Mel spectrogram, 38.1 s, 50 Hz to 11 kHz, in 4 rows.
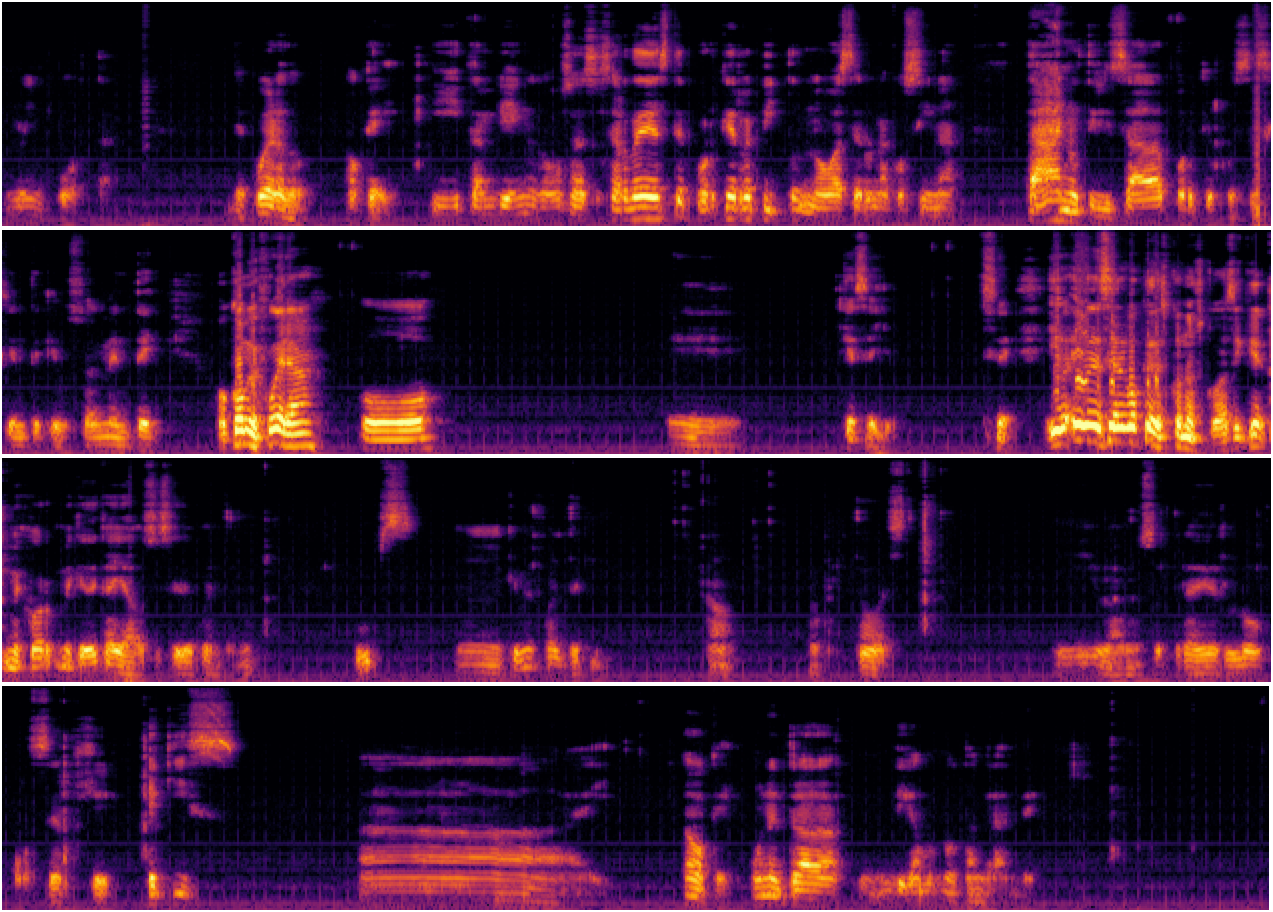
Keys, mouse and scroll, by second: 1.1-3.3 middle drag, 3.3 Tab, 3.7-4.7 drag, 4.7 x, 5.1-6.1 drag, 6.4-7.6 middle drag, 7.6-9.0 scroll up 1, 9.0 click, 10.1-11.7 middle drag, 11.7 x, 12.2-13.4 drag, 14.3 middle click, 14.8-16.8 middle drag, 16.7 shift+click, 19.2 g, 19.3 g, 21.2 Escape, 24.3-25.9 shift+drag, 26.2 g, 26.3 g, 27.6 Escape, 29.2 g, 29.8 x, 33.4-34.8 drag, 37.1 1.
